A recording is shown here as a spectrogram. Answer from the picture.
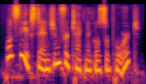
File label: rant, scientist female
